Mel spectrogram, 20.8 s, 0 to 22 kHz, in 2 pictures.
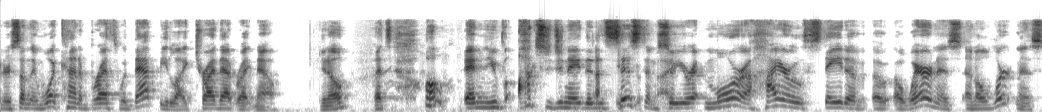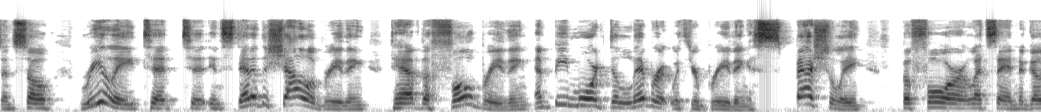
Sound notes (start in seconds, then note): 5.8 chuckles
